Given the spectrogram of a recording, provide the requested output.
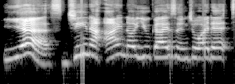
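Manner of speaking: ordinary talk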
